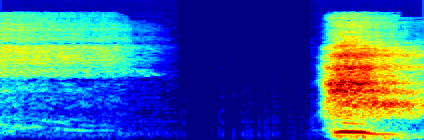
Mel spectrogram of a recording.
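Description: Slow breathing in and out as part of a guided breathing exercise: a soft, airy inhale, a second of silence, then a louder, sighing exhale.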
